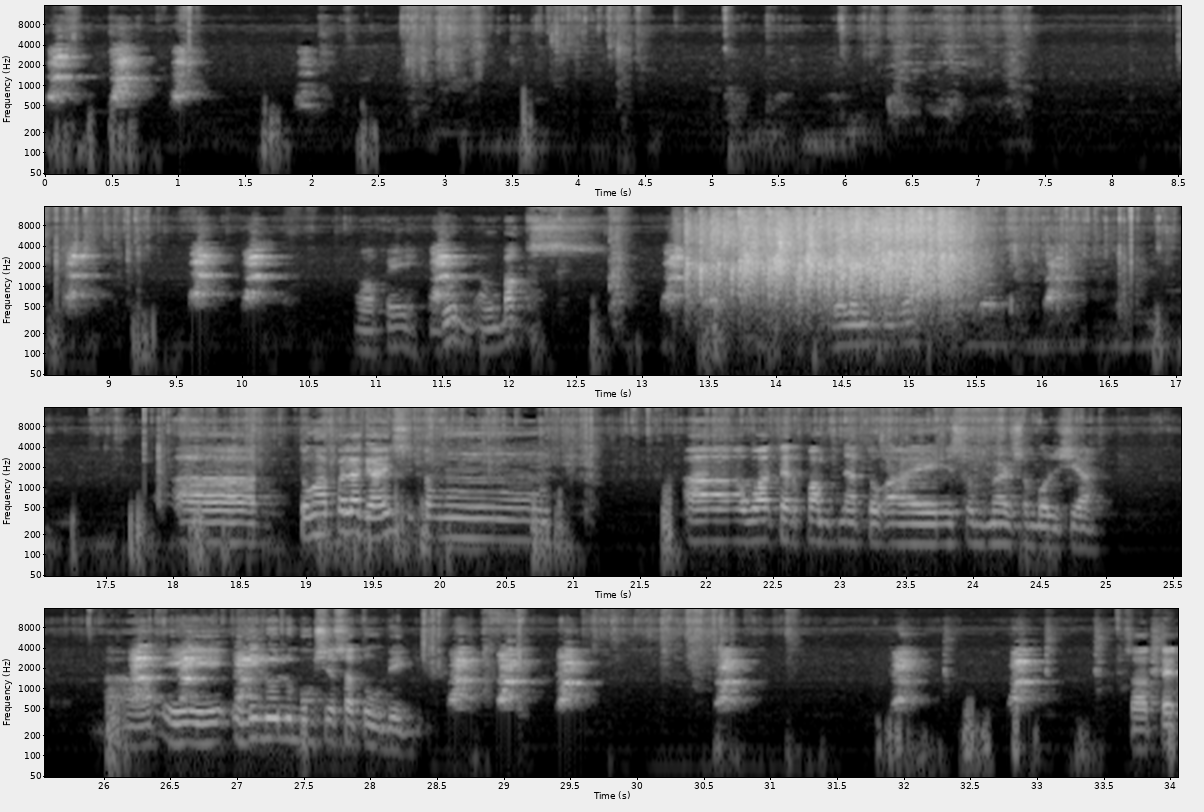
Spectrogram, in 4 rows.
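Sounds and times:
dog barking: 0.0 - 1.2, 1.9 - 2.2, 8.6 - 9.0, 9.6 - 10.4, 11.4 - 11.8, 13.2 - 13.6, 16.0 - 16.4, 26.0 - 27.2, 28.6 - 29.8, 30.6 - 31.0, 31.9 - 32.2, 32.8 - 33.2
packaging rustling: 2.2 - 7.5, 8.4 - 9.6, 12.8 - 25.0, 28.3 - 31.3.

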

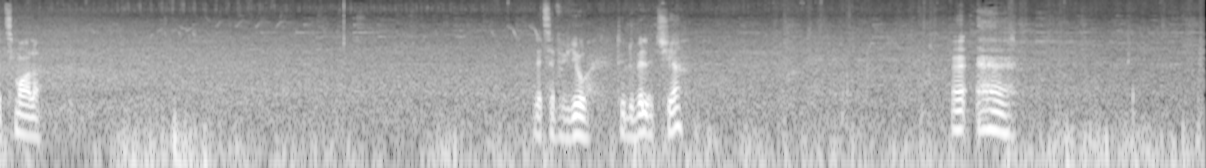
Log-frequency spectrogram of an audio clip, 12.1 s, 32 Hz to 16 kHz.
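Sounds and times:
mountain stream rushing: 0.0 - 12.0.

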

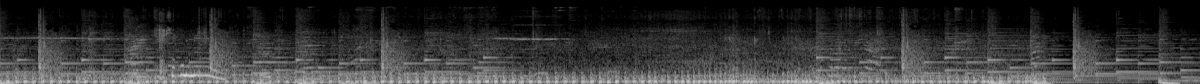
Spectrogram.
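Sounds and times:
small engine idling: 0.0 - 10.5.

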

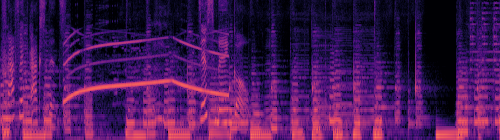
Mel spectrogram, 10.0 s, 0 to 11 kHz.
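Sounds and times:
children's background music: 0.0 - 10.0
siren-like rising tone: 1.3 - 4.6.

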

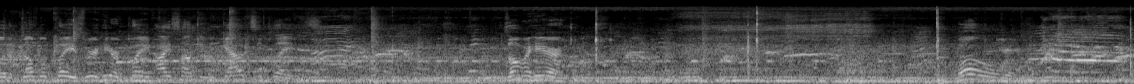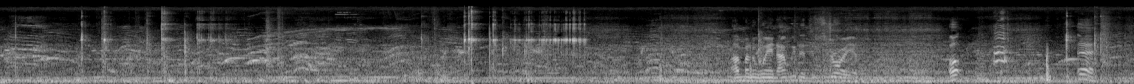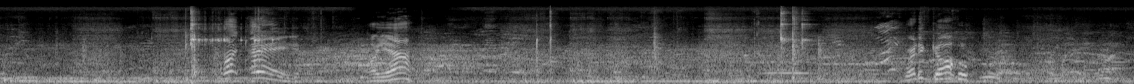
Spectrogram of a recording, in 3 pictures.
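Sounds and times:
arcade noise: 0.0 - 34.0
air hockey puck clack: 11.3 - 14.2, 28.0 - 28.5.

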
